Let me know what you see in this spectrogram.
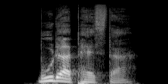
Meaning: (noun) 1. Budapester (native or inhabitant of Budapest) 2. a kind of brogue shoe; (adjective) of Budapest
- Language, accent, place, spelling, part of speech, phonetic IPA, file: German, Germany, Berlin, Budapester, noun / adjective, [ˈbuːdaˌpɛstɐ], De-Budapester.ogg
